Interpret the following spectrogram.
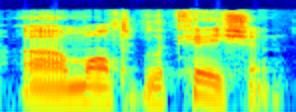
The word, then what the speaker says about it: multiplication: and the fourth syllables the fourth syllable seems to have a higher degree of stress the same is true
